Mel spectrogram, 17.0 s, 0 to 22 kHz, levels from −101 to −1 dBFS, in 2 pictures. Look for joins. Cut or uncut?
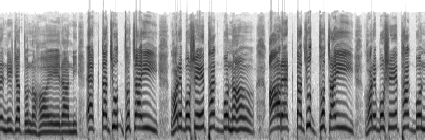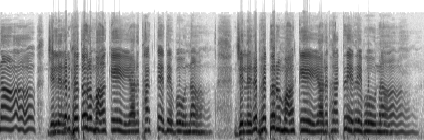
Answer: uncut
